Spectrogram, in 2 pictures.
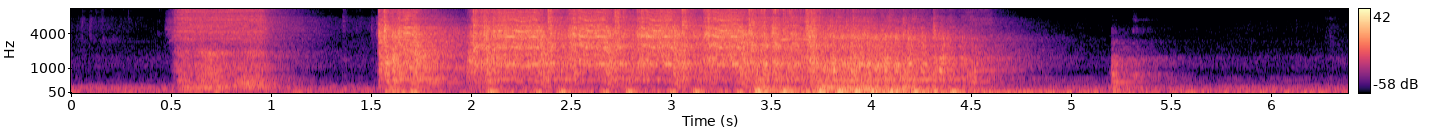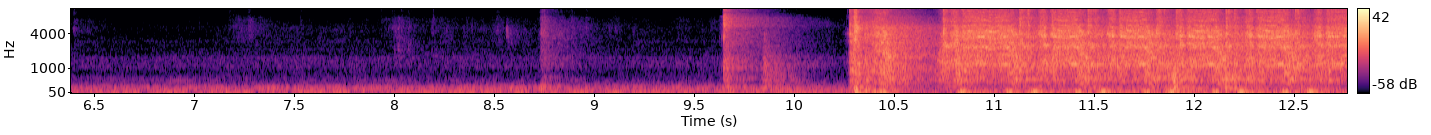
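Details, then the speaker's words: Polaris Sportsman 500 after top-end rebuild: loud bursts of fast even cranking in three goes, never starting; weak pulse line, owner suspects the fuel pump isn't working. "man that's a racket well I'm pretty sure the pump isn't working so I'm gonna let it sit maybe the cooling system will bleed"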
